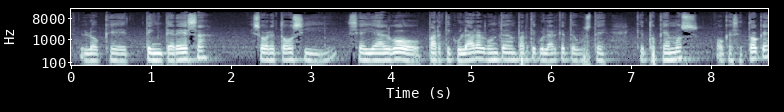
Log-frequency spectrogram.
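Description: Monotone, flat intonation from a man at medium pitch, delivered at a fairly slow pace. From Mexico, Mexicali, Baja California. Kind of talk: solo podcast monologue. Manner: hesitant, frequent fillers and repetitions.

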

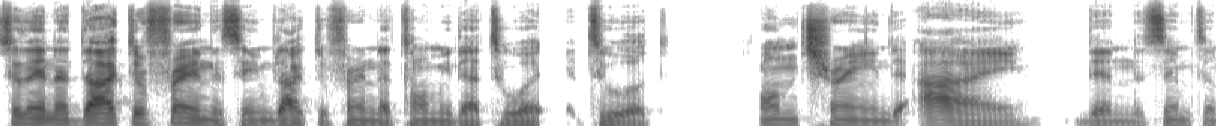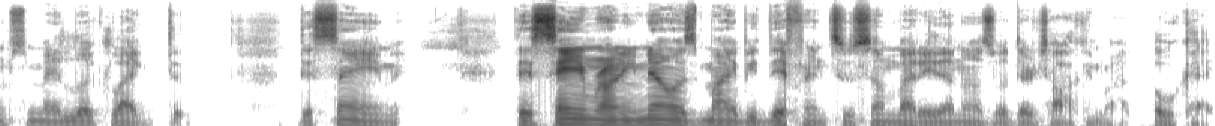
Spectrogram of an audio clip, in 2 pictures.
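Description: A man with a normal speaking voice talks at a fairly quick pace in an American accent, medium in pitch with ordinary variation. The recording is very clean with a silent background and a dry, close sound with no echo. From a developing country outside the US. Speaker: podcast co-host, military veteran. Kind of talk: casual chat.

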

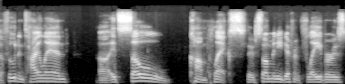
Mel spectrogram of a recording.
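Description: A plain, everyday voice from a man with an American accent, medium pitch, ordinary pitch variation and a moderate pace. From Chicago. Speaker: stand-up comedian. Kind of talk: casual chat.

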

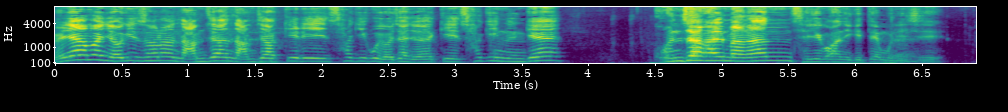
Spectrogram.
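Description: A man speaks at a fairly quick pace in a raised, projected voice with a high pitch. His tone is animated, with big swings in loudness. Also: ordinary pitch variation. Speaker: podcast host. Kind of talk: casual chat.

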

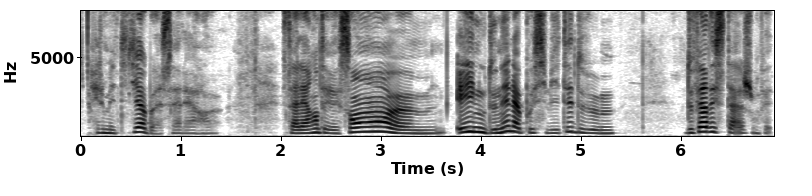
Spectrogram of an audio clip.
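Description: A woman speaks at a moderate pace and a fairly high pitch, with ordinary pitch variation. Her loudness swings widely, and she leaves long, frequent pauses. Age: 20s. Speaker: law student. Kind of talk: interview testimony.

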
